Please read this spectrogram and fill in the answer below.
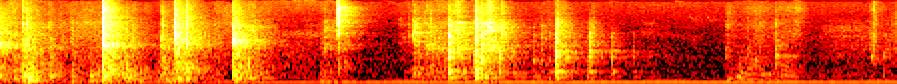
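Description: Plastic storage tub being opened and rummaged: several sharp clicks and knocks of its snap latches, lid and contents in the first two and a half seconds, then quieter handling, over a steady low hum.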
